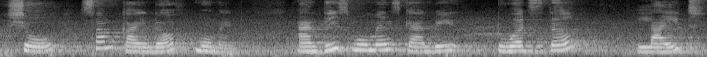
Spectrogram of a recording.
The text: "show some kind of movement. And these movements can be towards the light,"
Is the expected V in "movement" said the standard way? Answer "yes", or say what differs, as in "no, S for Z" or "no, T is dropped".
no, V is dropped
